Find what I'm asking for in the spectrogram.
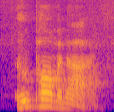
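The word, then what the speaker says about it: hupomenei: The Greek for endures in this verse, and I'll butcher it, but is hupomenai. H-U-P-O-M-E-N-E-I. H-U-P-O-M-E-N-E-I.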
